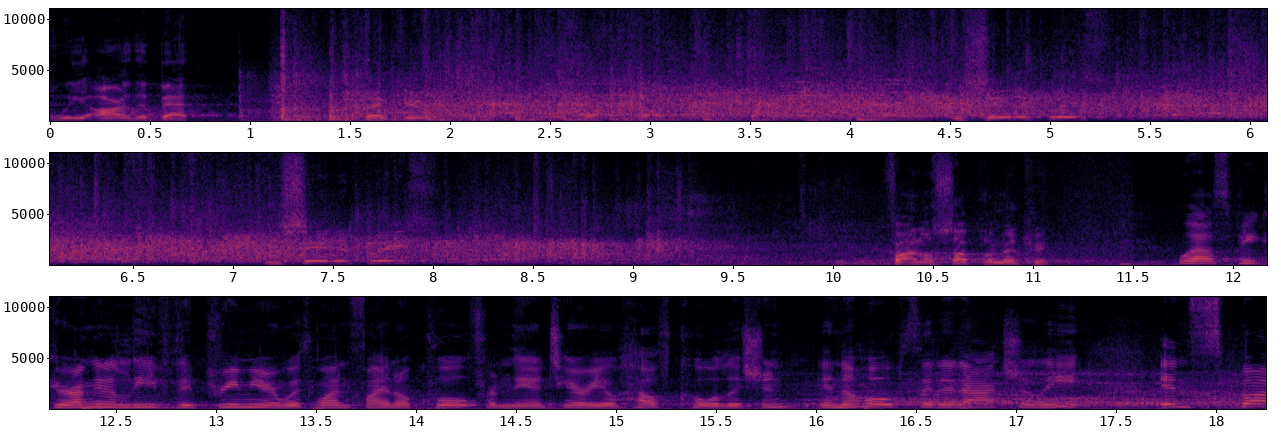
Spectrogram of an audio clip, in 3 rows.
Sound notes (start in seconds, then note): 6.8 applause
